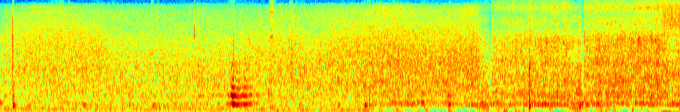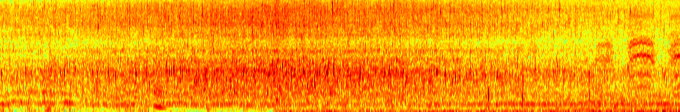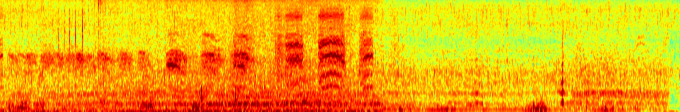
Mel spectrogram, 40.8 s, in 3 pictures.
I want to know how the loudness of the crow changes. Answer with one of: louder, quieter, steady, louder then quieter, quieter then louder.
louder.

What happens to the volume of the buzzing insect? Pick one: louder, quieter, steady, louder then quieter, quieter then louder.
louder.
